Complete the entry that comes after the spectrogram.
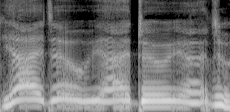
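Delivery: high, insistent fake yes; mock self-reassurance. Lying to yourself about a book, high mock insistence. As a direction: lie to yourself with a squeak. Then you lie to yourself.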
